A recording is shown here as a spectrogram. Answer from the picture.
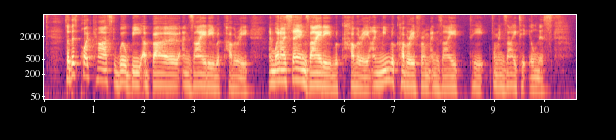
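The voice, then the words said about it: Mixed Scottish and Australian accent. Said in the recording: “Scottish originally, now living in Australia... it's a bit of a mix of Scottish and Australian”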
